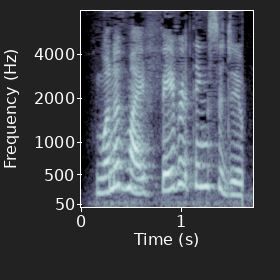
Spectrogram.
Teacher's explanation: I definitely hear one and fave as being stressed. Of my is very quick, very different than one and fave.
